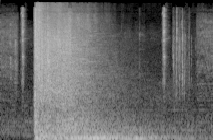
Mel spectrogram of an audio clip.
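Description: A single loud shotgun blast from the video game Mass Effect, a heavy broadband boom that rings out and decays slowly over a couple of seconds, followed by faint clicks.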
